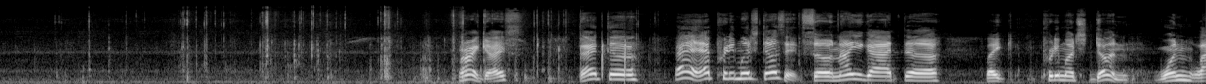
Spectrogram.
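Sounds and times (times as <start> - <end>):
tape and foil box crinkling: 0.5 - 8.8.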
